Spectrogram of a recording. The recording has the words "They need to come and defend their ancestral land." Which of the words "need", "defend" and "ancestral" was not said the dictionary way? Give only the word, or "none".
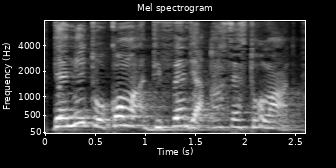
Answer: ancestral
